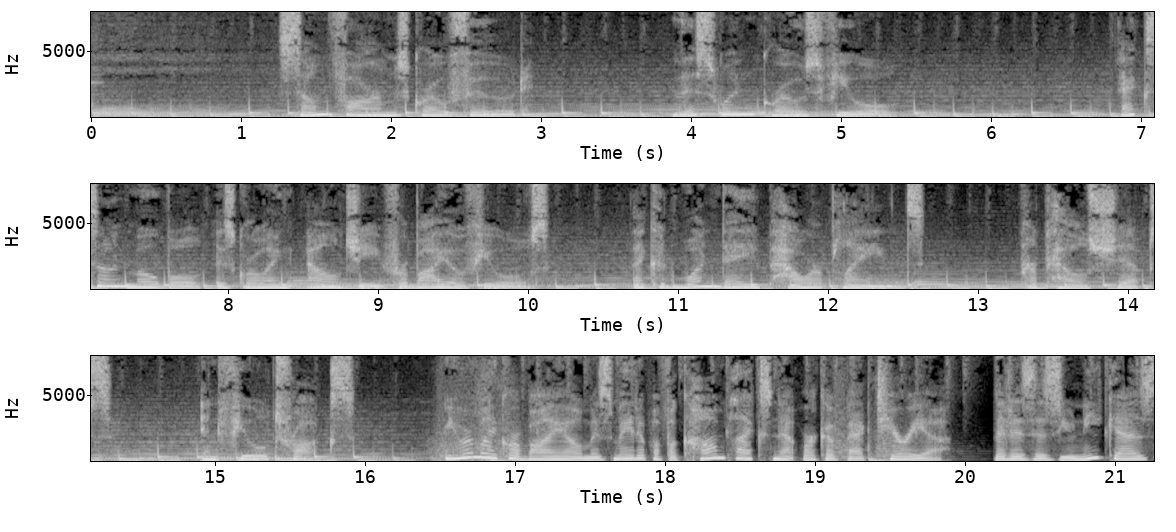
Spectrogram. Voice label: voiceover narration women; new york

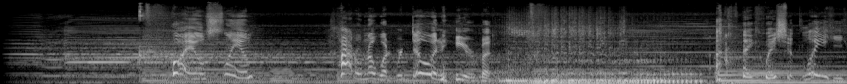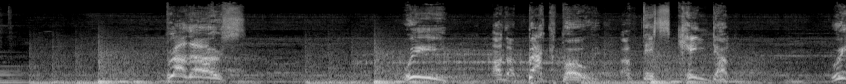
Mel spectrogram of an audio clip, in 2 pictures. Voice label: voiceover commercial men; new york

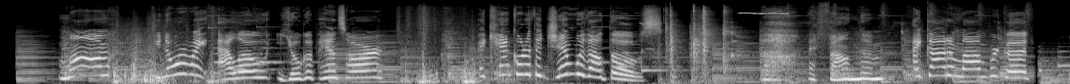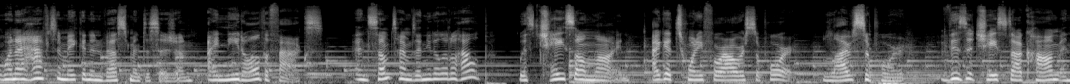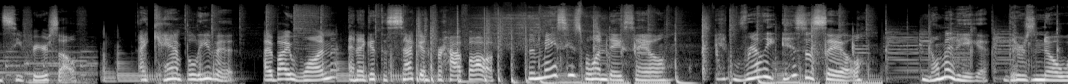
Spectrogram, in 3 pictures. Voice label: Voiceover, Animation; New York

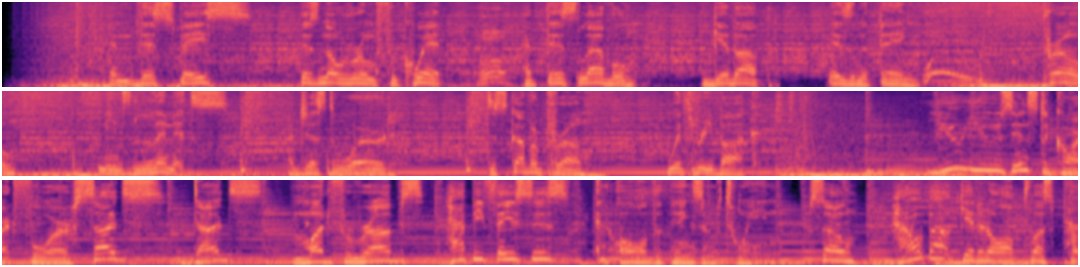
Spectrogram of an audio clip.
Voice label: Voiceover, Commercial, Men; New York; Stewart Talent; Commercial Demo

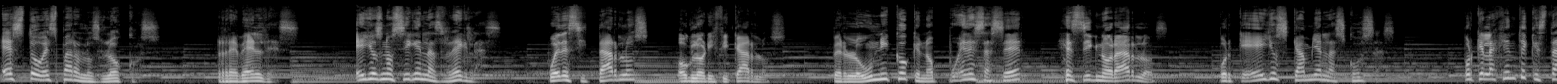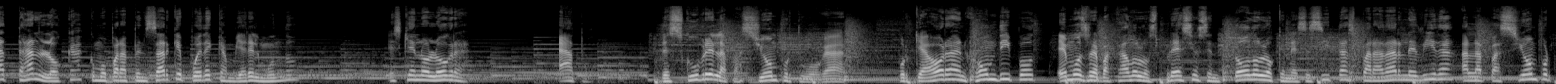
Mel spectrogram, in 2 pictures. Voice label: Voiceover Animation; New York

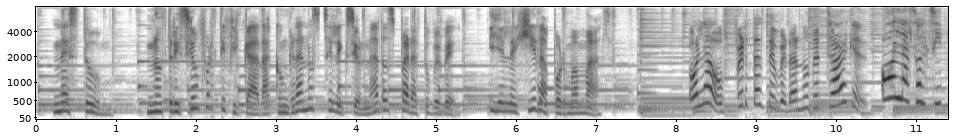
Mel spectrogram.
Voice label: Voiceover, Political, Women; chicago

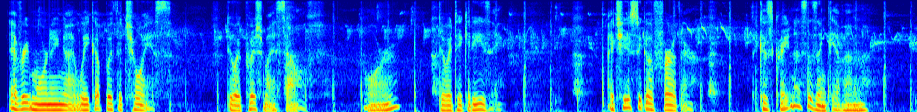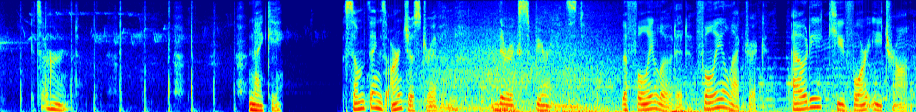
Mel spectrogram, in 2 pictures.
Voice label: voiceover, narration, women; new york

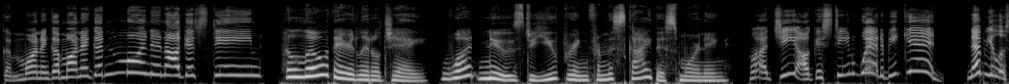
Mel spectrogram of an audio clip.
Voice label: Voiceover Animation; New York; Stewart Talent; Character Demo

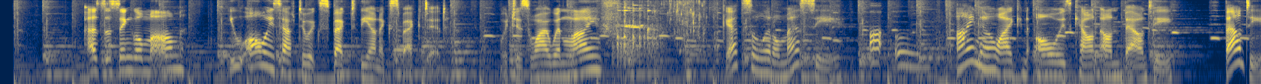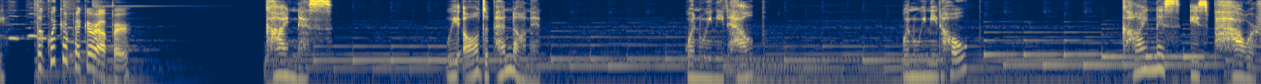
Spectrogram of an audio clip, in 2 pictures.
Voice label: voiceover commercial women; Chicago

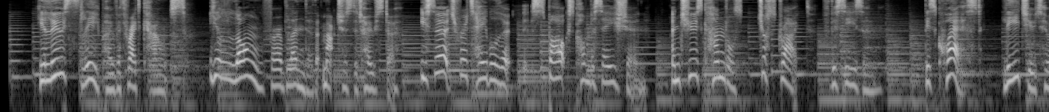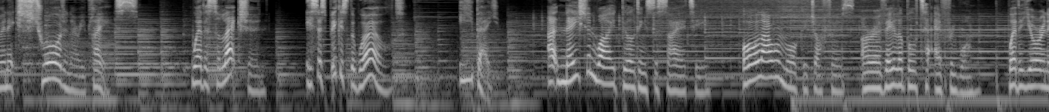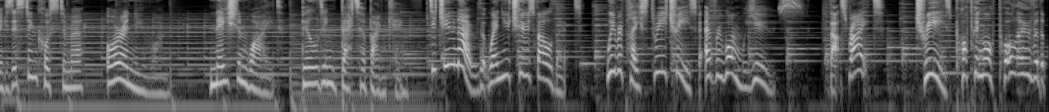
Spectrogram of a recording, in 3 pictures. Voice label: Voiceover, Animation; new york

